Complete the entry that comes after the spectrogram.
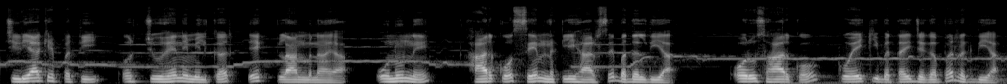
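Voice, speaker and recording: A man's voice: medium pitch, darkish tone. A male storyteller with a mid-range voice narrates a children's cartoon fable. He reads from a script, with background music under him.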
